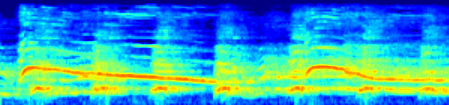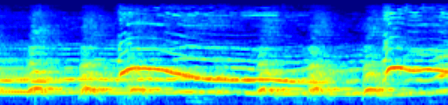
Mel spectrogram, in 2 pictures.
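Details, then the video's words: Dog howling in long, drawn-out harmonic tones, each starting with a rising swoop and then sliding slowly downward, renewed roughly every two seconds, with rhythmic pulsing sounds underneath throughout. "犬はあなたの心を喜びで満たすことをしました 😂 おかしな犬の動画"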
